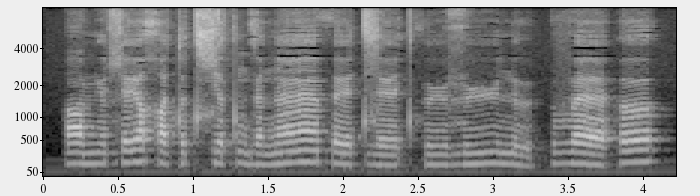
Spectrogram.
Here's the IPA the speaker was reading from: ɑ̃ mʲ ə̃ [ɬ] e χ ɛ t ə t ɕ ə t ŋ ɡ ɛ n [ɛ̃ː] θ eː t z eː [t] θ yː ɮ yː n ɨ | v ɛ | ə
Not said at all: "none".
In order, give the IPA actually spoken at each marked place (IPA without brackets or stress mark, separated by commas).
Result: ɬ, ɛ̃ː, t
